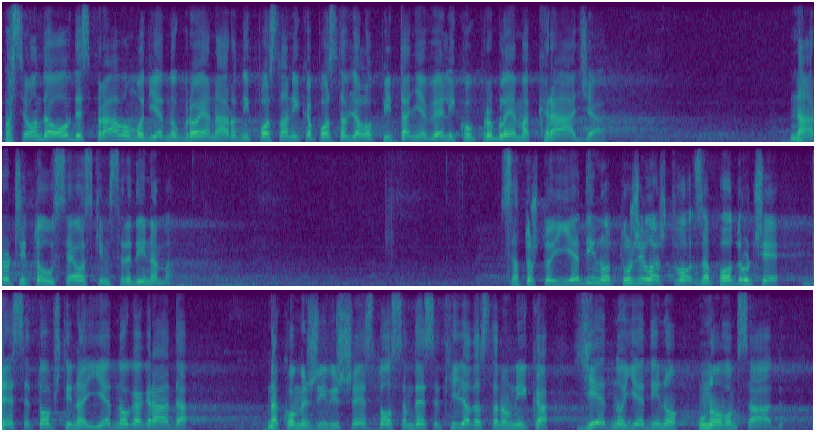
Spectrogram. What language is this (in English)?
Serbian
